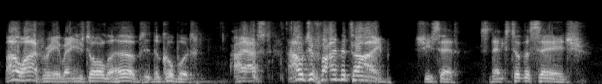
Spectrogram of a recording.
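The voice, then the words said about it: Imitates another person's voice. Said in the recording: “Was that a good impression of Bernard Manning? ... That was very, very good. ... almost perfect”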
